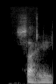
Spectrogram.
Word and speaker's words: साहिल: मैं नॉर्मली लिखता हूं, पर अगर मैंने SAAHIL लिख दिया तो प्रोनाउंसिएशन में अभी भी क्या आएगा? साहिल ही साहिल आएगा, है ना?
